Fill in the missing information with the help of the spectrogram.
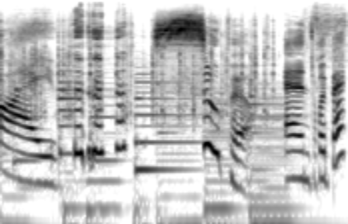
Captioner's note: giggles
